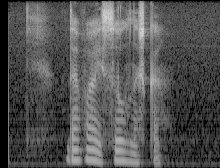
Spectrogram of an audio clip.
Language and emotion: Russian, positive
